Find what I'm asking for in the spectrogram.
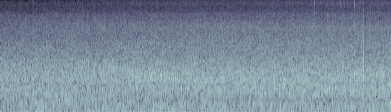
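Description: River water flows in a steady, broadband rush, an even and unbroken wash of sound that stays moderately loud the whole time, with no voices.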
